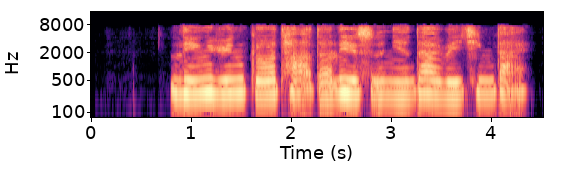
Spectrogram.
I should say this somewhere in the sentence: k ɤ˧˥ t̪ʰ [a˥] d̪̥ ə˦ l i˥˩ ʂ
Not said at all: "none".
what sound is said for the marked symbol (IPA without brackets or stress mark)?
a˨˩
